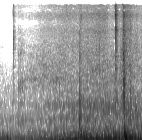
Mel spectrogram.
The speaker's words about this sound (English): Here we are, once again, in my car.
